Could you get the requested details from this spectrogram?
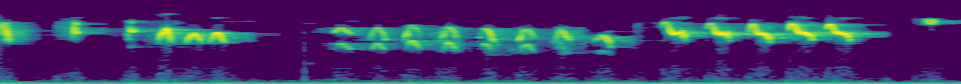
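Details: Javan bush lark song of varied high notes: short chirps, a jumbled run of doubled chattering notes, then a quicker bright burst ending in one thin whistle.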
